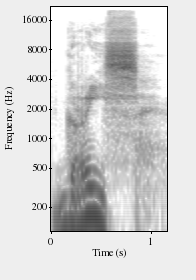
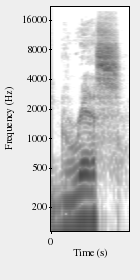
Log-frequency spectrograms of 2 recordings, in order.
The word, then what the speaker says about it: gris: you say gray good remember it's Greece so remember that the I in Spanish always makes an e sound Greece so you're not gonna say Gris it's Greece Greece okay our next question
